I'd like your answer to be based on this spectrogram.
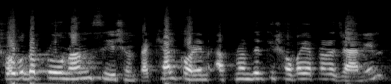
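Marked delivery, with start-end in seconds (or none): none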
